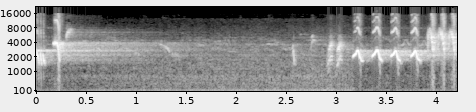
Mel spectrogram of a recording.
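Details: Mugimaki flycatcher, tutor song for songbirds: a high whistle, a long quiet gap, then four quick zigzag chirps and a closing flurry of sharp high notes.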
